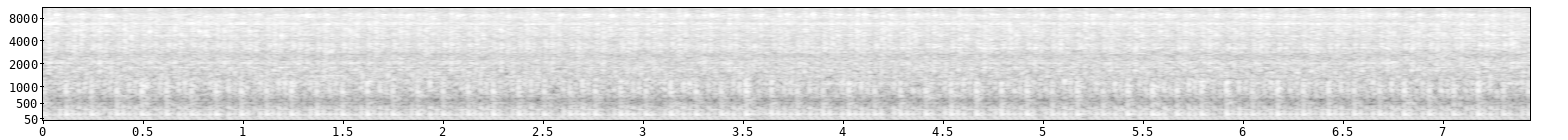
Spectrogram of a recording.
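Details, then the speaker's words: Engine on third start-up attempt for cam break-in: idle a bit low, no tachometer; steady even idle about four pulses a second, no knocks, misses or hunting; oil pressure held; leaky oil cooler; runs cleanly. "well seems to be running good oil pressure remained well"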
